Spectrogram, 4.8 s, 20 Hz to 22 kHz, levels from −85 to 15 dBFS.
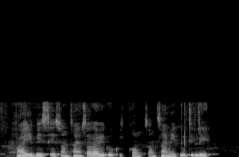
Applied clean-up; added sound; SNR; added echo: none; none; none; none.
